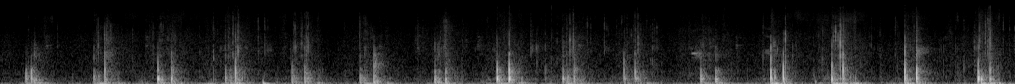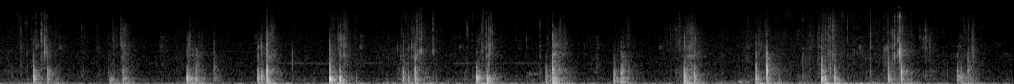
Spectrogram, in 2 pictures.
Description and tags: footsteps wooden floor loop
seamlessly loopable recording of footsteps on a wooden floor
floor, footsteps, loop, wood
